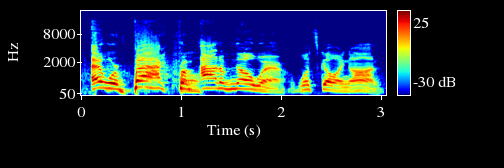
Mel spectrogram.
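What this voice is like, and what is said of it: Yelling loudly. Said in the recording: “Why are you yelling? ... I don't know why I'm yelling.”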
